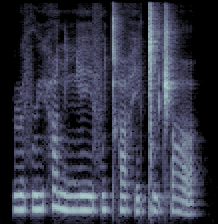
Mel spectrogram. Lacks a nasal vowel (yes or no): yes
